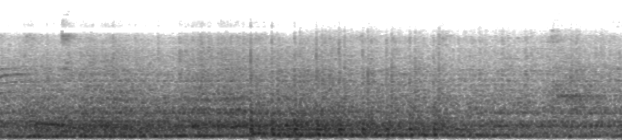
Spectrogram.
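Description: Loud, rapid festival drumming in a dense crowd's din.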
